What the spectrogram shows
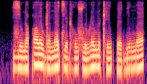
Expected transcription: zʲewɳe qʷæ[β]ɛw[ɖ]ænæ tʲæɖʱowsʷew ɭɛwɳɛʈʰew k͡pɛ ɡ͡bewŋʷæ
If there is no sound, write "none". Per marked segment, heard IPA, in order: w, ɖ

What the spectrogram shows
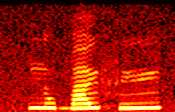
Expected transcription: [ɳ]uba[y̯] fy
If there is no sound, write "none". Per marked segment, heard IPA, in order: n, y̯

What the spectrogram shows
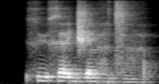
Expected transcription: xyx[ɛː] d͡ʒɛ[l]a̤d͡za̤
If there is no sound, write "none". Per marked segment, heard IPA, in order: ɛː, l

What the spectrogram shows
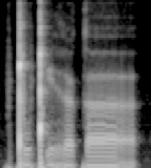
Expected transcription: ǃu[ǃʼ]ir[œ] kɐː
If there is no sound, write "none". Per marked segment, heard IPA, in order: ǃʼ, œ

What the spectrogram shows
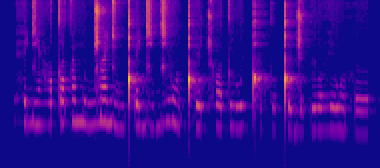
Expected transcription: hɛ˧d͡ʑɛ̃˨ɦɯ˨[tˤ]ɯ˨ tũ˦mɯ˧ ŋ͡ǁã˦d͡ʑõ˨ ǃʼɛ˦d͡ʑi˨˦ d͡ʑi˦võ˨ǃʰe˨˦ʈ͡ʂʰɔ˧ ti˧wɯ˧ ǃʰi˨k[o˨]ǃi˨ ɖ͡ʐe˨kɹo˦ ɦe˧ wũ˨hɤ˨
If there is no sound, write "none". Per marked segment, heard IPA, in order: tˤ, o˨

